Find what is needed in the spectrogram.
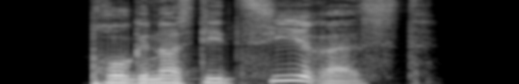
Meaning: second-person singular subjunctive I of prognostizieren
- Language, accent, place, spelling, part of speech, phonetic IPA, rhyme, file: German, Germany, Berlin, prognostizierest, verb, [pʁoɡnɔstiˈt͡siːʁəst], -iːʁəst, De-prognostizierest.ogg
